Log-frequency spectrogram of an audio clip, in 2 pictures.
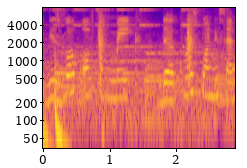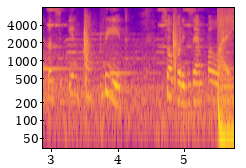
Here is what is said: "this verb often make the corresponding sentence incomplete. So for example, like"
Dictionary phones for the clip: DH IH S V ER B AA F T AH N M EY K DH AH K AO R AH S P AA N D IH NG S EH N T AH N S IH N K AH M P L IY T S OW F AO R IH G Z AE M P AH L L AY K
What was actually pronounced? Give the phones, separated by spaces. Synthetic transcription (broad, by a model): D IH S W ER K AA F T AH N M EY K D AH K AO R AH S P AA N D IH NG S EH N T AH N S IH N K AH M P L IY T S OW F AO R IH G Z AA M P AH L L AY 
